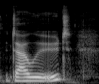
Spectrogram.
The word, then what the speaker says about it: Dauwd: I've been listening to a new release by a Welsh producer called Dawood. Not to be confused with Darude. It's spelled D-A-U-W-D.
